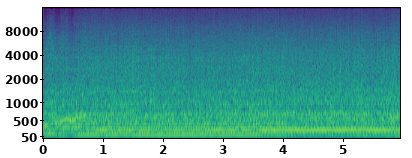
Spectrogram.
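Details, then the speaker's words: 2021 backpack blower, stored 5 months since fall on ethanol-free fuel without stabilizer, about 30°F, choke and primer, fired in 2–3 pulls: catches within a second and settles into a steady, clean buzz without dips; normal running. "all right running pretty solid that's good so recap ran solid only about two to three pulls and it fired right up"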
